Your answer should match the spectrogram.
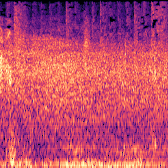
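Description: Low, steady outdoor rumble of a truck stop, with a hiss above it, cutting in suddenly as music stops.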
